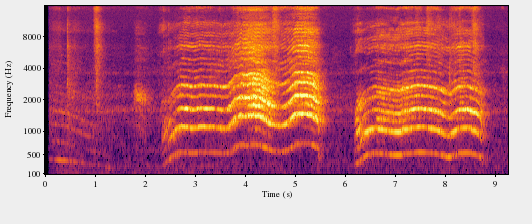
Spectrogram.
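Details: Domestic cat in an angry, aggressive fight: drawn-out wailing yowls with rich harmonics that rise and waver, two long cries separated by a short pause, after a few faint lower sounds.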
